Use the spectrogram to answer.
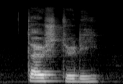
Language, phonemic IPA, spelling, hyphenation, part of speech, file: Dutch, /ˈtœy̯(s)ˌsty.di/, thuisstudie, thuis‧stu‧die, noun, Nl-thuisstudie.ogg
- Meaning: home study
